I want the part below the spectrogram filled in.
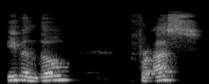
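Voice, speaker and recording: A man from Canada giving an earnest, measured commemorative speech, pausing often with fillers. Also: sits high, steady tone, roomy sound, recorded from a distance. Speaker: community speaker.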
